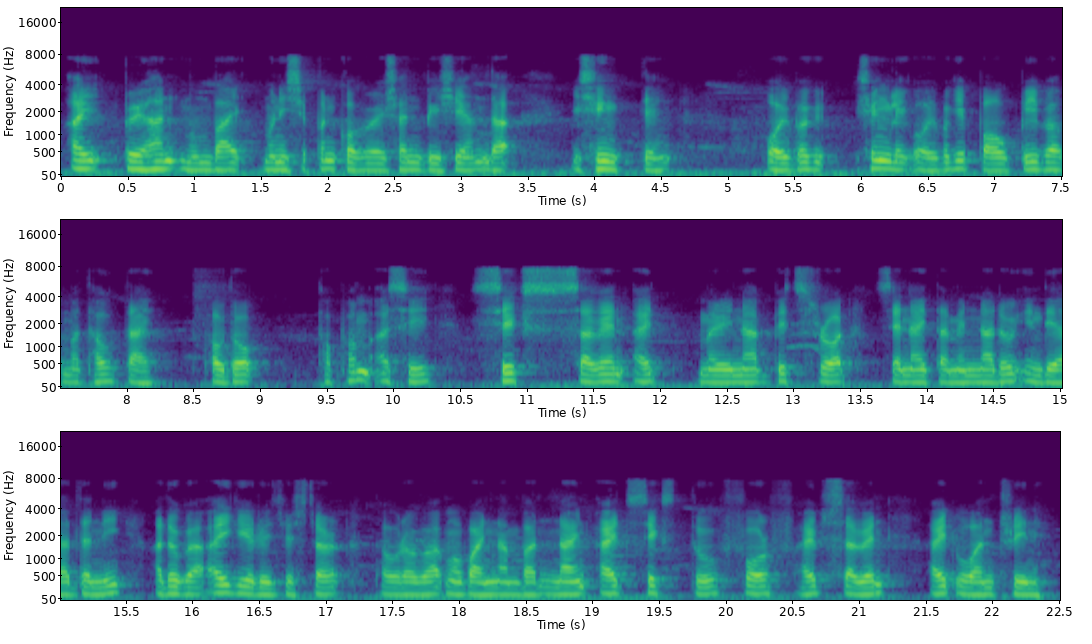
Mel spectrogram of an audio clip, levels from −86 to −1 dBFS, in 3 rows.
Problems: none marked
